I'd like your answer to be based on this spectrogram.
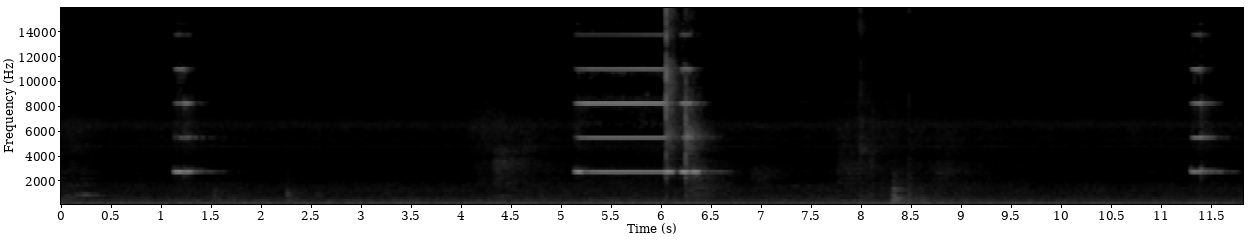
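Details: Dental curing light during orthodontic indirect bracket bonding, curing from the occlusal: faint short high beeps spaced a few seconds apart over quiet room hiss, timing each cure.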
